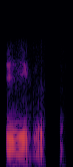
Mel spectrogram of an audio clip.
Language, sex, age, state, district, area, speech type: Assamese, male, 45-60, Assam, Sonitpur, urban, conversation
